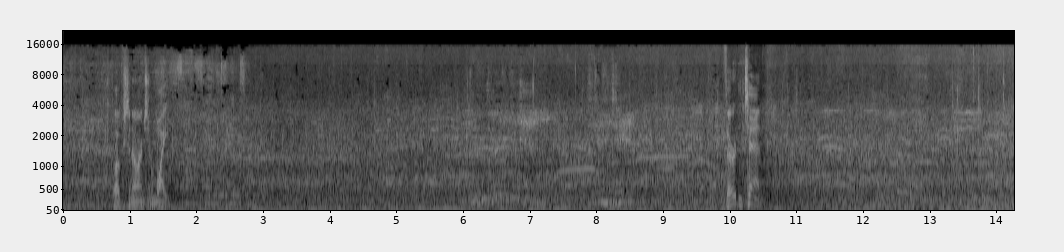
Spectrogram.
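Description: Football players shout calls before the snap, heard from afar in a large open stadium.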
